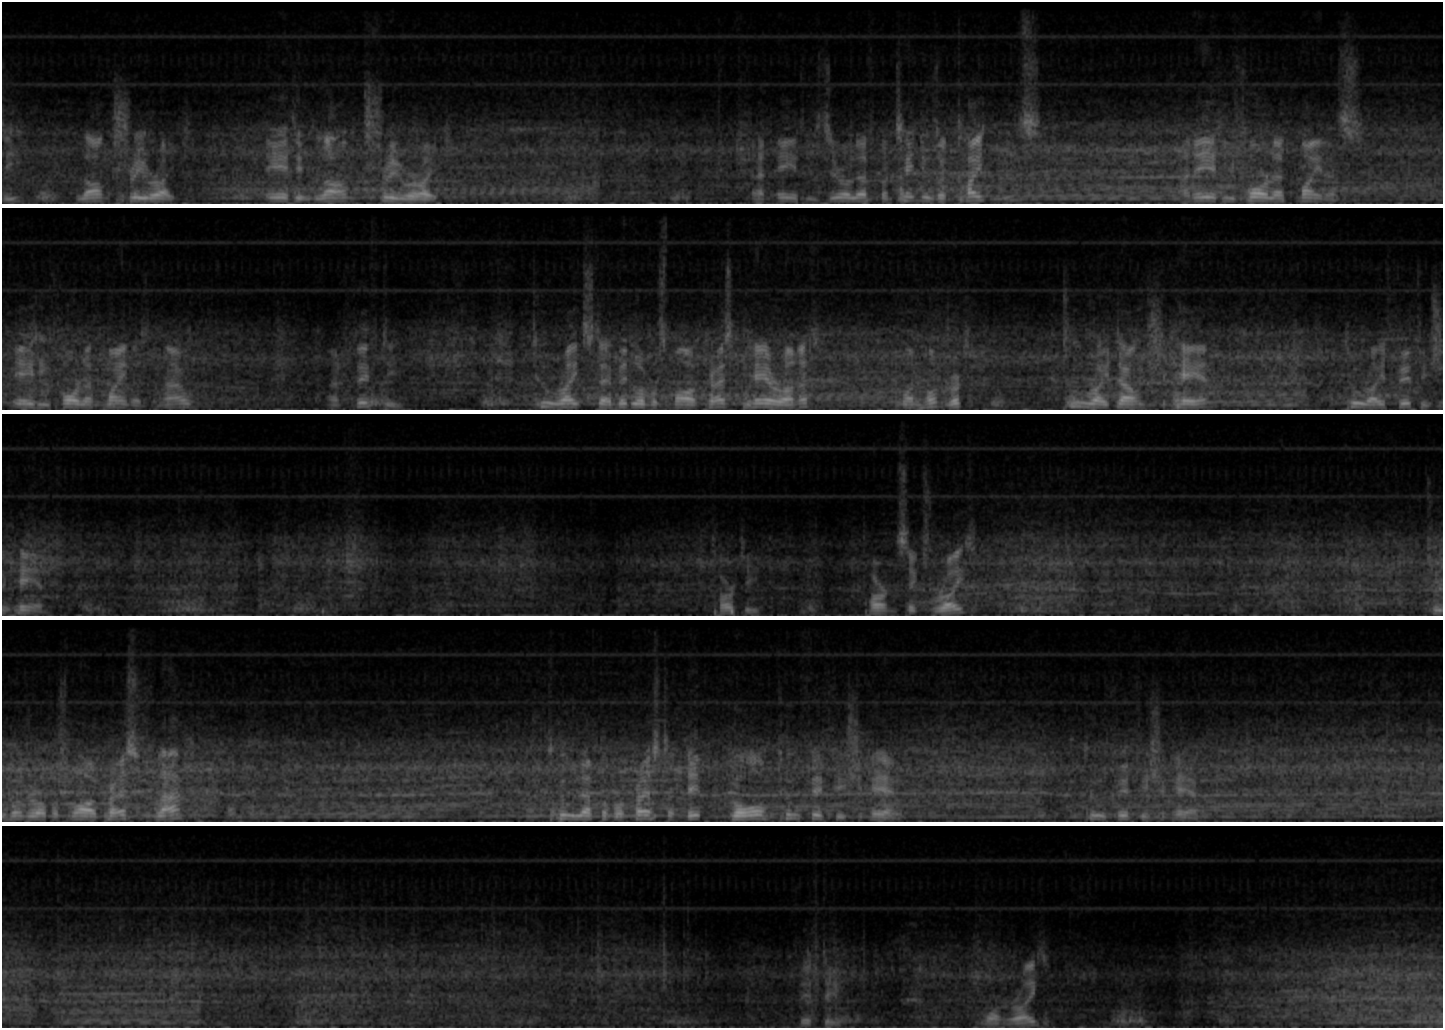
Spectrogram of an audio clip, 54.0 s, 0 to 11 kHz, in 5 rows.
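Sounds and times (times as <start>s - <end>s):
car engine and mechanical whine: 0.0s - 54.0s
wet road noise: 9.9s - 54.0s.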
